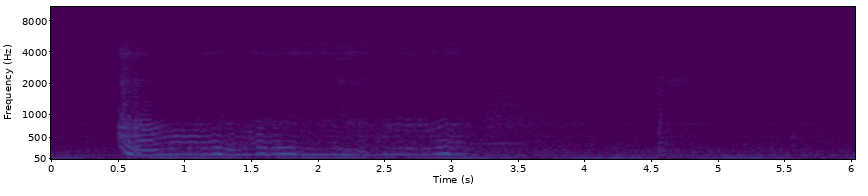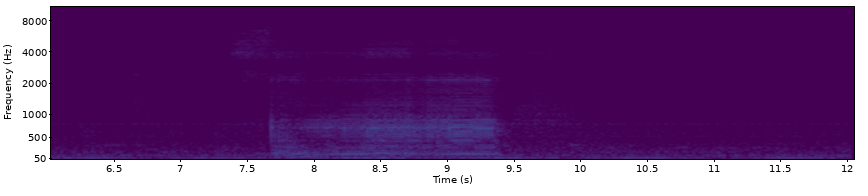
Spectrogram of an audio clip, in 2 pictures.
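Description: Two long, rough, rattling snores about seven seconds apart over quiet room noise. Ordinary snoring from a sleeping dog.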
